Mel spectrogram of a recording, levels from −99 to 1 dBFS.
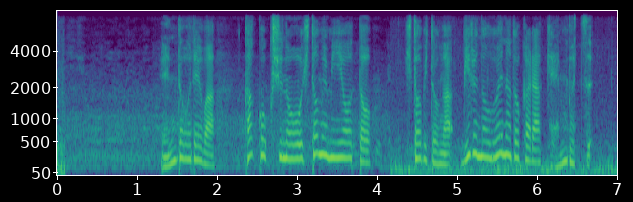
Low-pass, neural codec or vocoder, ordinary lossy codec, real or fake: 7.2 kHz; vocoder, 22.05 kHz, 80 mel bands, WaveNeXt; none; fake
